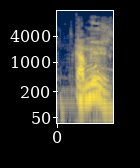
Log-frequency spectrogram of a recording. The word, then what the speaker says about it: Camus: Porque killing al árabe está basada en la obra de Albert Camus, ¿se dice así? – Camus.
